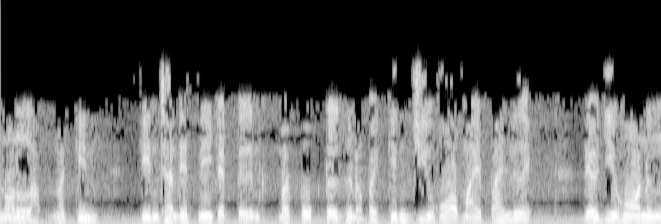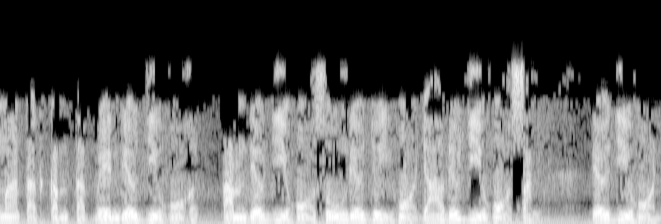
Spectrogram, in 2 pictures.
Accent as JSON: {"language": "Thai", "region": "Isan", "country": "Thailand", "said": "โดยเฉพาะพี่น้องชาวอีสานเราทุกข์ยากลำบากกว่าชาติอื่นทุกอย่างลำบากกว่าแหล่งอื่น"}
